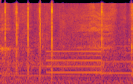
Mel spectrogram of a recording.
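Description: A handful of sharp, irregular clicks and taps, over soft background music holding steady notes.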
